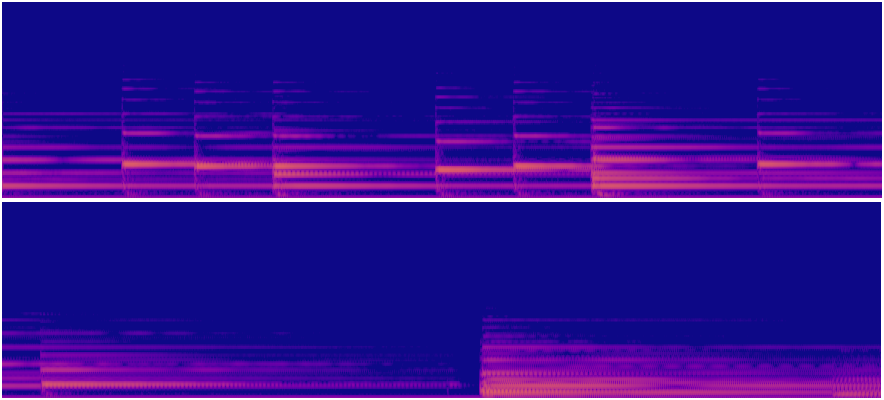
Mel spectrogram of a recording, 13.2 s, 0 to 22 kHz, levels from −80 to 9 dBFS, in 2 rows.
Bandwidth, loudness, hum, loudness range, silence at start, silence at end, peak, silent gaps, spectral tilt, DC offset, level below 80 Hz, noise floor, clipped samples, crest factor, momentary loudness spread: 18 kHz; -38 LUFS; none; 8 LU; 0 s; 0 s; -22 dBFS; none; -9 dB/octave; 0.1%; -58 dBFS; -64 dBFS; under 0.1%; 16 dB; 13 LU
